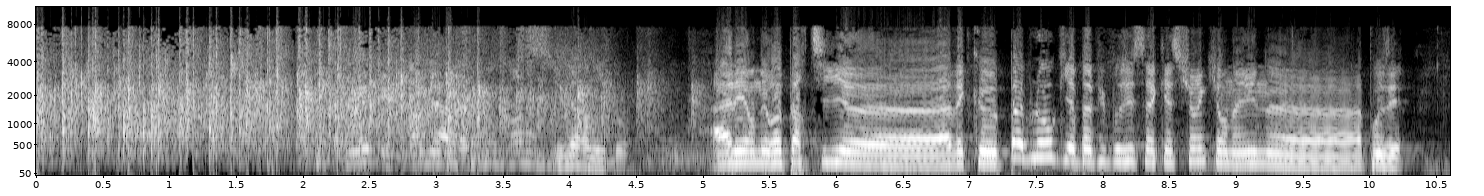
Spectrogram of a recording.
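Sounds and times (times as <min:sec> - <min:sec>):
audience applause: 0:00.0 - 0:05.4
speech: 0:02.4 - 0:10.5.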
